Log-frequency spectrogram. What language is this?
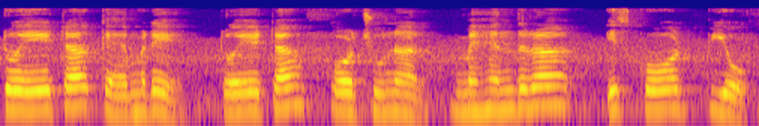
Urdu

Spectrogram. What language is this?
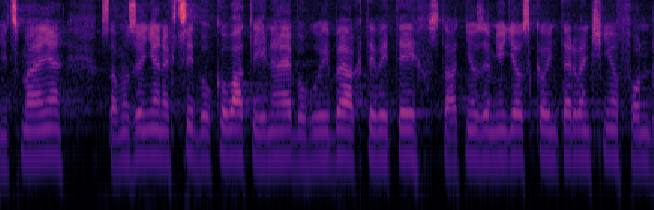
Czech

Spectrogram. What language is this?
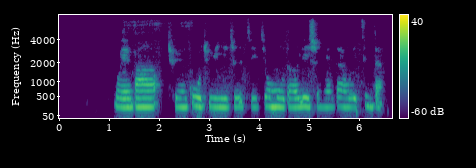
Chinese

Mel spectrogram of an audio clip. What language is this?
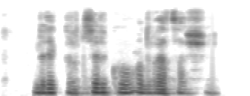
Polish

